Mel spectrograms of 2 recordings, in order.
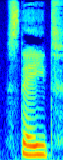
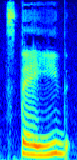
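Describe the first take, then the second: First: "Stayed" ending in a crisp T, like "state". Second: "stayed" ending in a voiced D. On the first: Teacher showing the harder option, "Stayed" ending in T. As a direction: say "Stayed" with a final T. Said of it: "hard to say it with a T". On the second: Teacher modelling the past tense, "stayed" with D. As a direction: say "stayed" with a final D, not T. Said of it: "it's a d sound". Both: Shown as a demonstration.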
